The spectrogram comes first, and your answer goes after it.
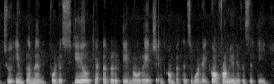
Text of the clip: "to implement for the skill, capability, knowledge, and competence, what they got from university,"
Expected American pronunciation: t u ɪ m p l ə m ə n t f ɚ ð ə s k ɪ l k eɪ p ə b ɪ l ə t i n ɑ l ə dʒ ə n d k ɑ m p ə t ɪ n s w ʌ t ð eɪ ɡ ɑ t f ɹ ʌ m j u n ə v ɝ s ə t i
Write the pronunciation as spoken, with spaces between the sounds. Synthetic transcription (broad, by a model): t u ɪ m p l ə m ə n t f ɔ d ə s k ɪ l k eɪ p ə b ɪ l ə t i n ɑ l ə dʒ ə n k ɑ m p ə t ɪ n s w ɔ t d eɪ ɡ ɑ t f ɹ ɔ m j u n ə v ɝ s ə t i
